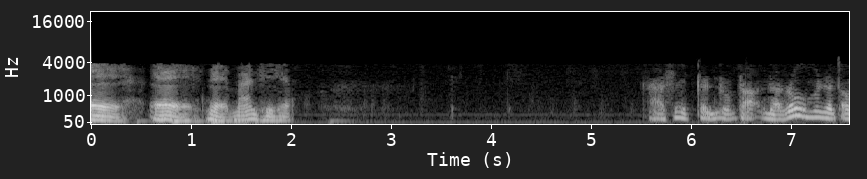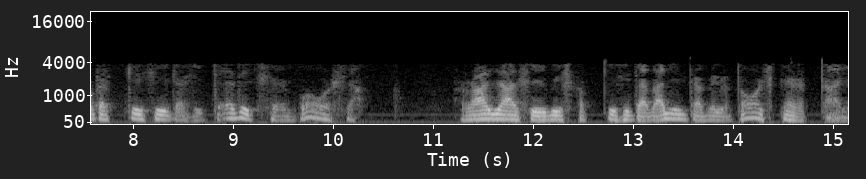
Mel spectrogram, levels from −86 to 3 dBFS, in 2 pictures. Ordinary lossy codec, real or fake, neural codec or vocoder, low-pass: AAC, 16 kbps; fake; vocoder, 44.1 kHz, 128 mel bands every 512 samples, BigVGAN v2; 19.8 kHz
